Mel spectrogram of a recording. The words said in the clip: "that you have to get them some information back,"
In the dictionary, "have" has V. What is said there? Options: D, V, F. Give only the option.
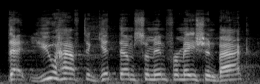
F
